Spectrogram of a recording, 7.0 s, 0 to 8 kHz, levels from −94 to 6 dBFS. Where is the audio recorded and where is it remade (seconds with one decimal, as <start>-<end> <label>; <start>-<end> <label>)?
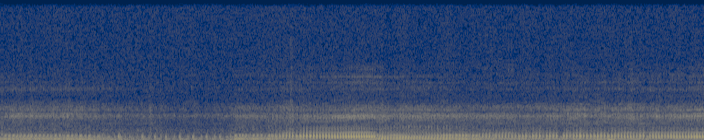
0.0-7.0 recorded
